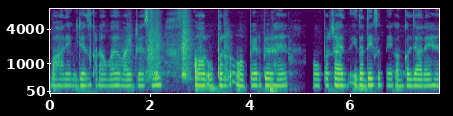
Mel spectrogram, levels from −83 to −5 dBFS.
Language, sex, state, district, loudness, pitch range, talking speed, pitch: Hindi, female, Delhi, New Delhi, -23 LUFS, 185-190 Hz, 200 wpm, 185 Hz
